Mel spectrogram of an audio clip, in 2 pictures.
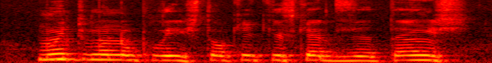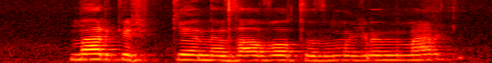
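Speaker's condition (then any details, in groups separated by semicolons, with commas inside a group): Cerebral palsy; uses a wheelchair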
